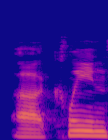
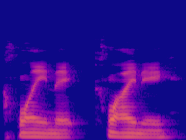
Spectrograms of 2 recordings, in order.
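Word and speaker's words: Kleene: But essentially, and clean is really not the right way to pronounce that. The mathematician / computer scientist who came up with this didn't pronounce it that way, as Kleiny, but we're going to call it clean in here, or we'll probably just end up calling it star. Kleiny, something like that.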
